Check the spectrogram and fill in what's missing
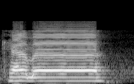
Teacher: Two syllables. The first syllable has a short vowel. The second syllable has a long vowel. · Term: Short vowel, long vowel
